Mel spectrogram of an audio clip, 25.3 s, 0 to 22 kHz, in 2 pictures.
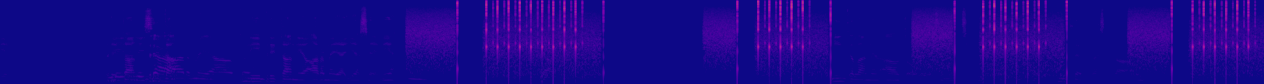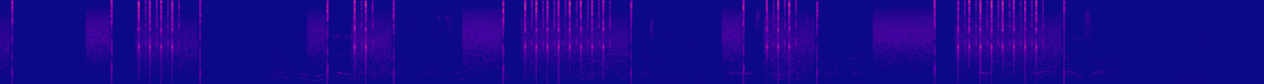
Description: Pulse dialling, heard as a rotary dial, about 9 pulses a second, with speech in Finnish. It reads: 9 5 6 6 4 2 8 3 8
